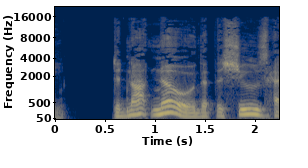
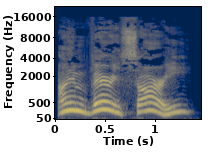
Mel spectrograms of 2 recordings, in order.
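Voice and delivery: high, loud, flustered apology; frightened girl; 10 semitones higher, 6 dB louder than usual. A narrator's reading. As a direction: apologise in alarm, pitched right up. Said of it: "She was frightened".

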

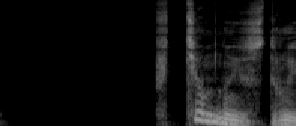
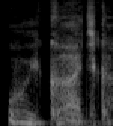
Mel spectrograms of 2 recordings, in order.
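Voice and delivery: soft awed whisper; 4 semitones higher, 11 dB quieter than usual. Acted. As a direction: breathe it in amazement. Boy amazed in silent attic.

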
